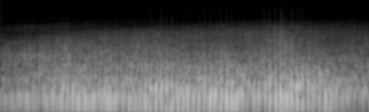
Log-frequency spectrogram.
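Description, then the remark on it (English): Apache attack helicopters roar overhead at the Grayling Air Gunnery Range, above a clearing cut from the northern Michigan pines on a blue day with white puffy clouds, a loud, steady wash of engine noise with a rapid rhythmic rotor chop that swells and grows more pronounced partway through. No voices. “Apache helicopters swarm like giant armored dragonflies above this sprawling expanse cut from the northern Michigan pines.”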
